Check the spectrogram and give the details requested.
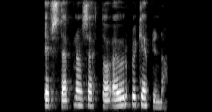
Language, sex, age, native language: Icelandic, female, 40-49, Icelandic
